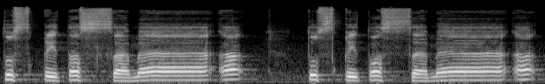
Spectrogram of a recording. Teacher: تسقط السماء، تسقط السماء، سماء میں الف مدہ اوپر مد کی علامت، یہ مد متصل ہے، مد واجب بھی کہتے ہیں، مد لازم بھی کہتے ہیں۔ منیمم اس کو 3 سے 4 حرکات کی مقدار کھینچ کر پڑھنا ضروری ہے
